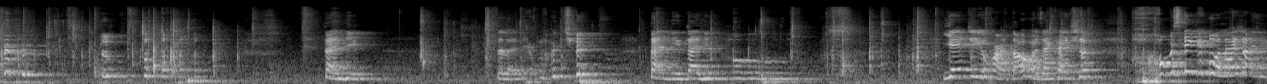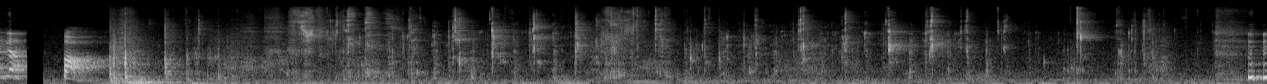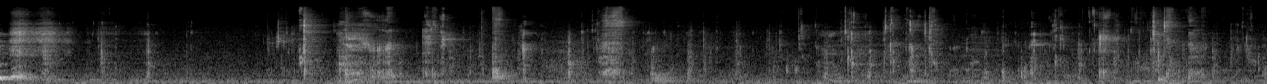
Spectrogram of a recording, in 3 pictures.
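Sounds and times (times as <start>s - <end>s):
wet chewing and mouth clicks: 4.0s - 11.3s, 15.5s - 24.8s, 26.2s - 38.0s.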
